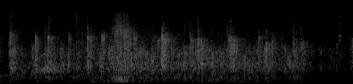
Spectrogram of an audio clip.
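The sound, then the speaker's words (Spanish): A crowd applauds God ("the one who lives") steadily, many hands clapping in a dense, crackling wash that holds at an even, moderate loudness for several seconds without any voices over it. “Un aplauso al que vive.”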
